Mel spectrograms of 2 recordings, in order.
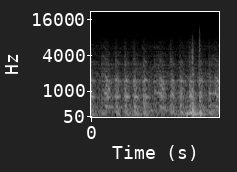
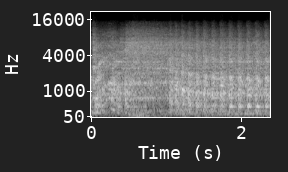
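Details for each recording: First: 2004 Chevrolet Trailblazer 4.3L V6, no power, skipping under load uphill; quick relative compression test while cranking: lopsided beat, one stroke per cycle lighter and quicker; cylinder 3 low compression, suspected sticking valve. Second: Engine suspected of losing compression under load, cranking during a starter current test: even, steady rhythm with about three matching compression pulses a second, so the starter motor is good and the current peaks compare evenly.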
